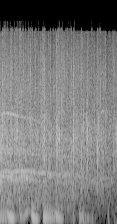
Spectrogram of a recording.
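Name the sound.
audience applause welcoming the judges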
